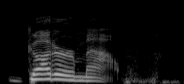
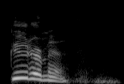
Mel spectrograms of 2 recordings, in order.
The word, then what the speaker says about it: Gutermuth: and they will say gutter mouth really all right that's annoying it really makes me mad they can't even pronounce a simple word come on right one t makes a long u gutermuth i don't know i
